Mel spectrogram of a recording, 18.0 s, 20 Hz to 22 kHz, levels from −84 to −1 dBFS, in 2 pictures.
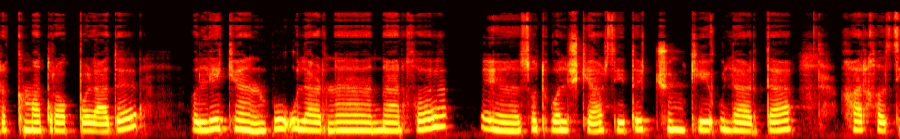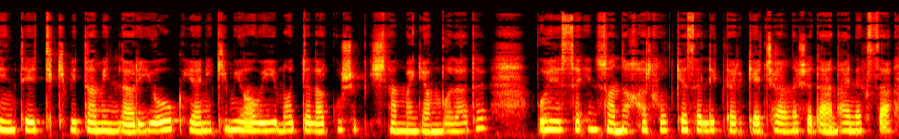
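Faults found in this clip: Imaging from linear upsampling, throughout the speech. Dulled top end, faint metallic shimmer on sibilants. Likely a 24 kHz stream raised to 48 kHz by straight-line interpolation; weak filter leaves mirrored spectrum at 12 to 24 kHz, about 30 dB down.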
